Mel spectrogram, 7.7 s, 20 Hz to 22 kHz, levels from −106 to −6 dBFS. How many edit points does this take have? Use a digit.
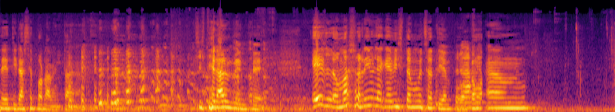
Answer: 1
